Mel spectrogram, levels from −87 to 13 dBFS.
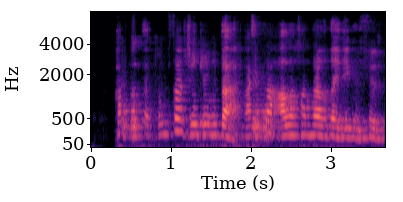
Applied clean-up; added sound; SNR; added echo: neural mask model DeepFilterNet 3.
